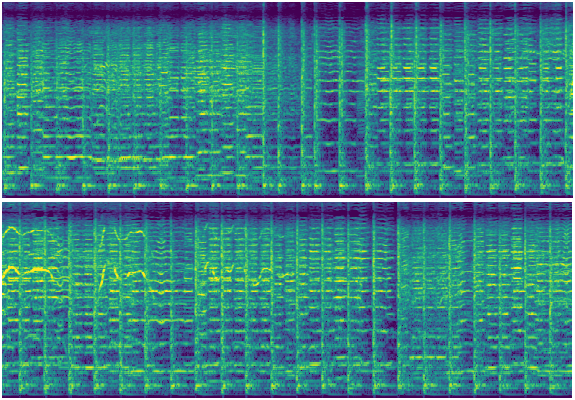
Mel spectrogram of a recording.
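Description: Saxophone band with bass drums playing a Santiago festival dance tune: several saxophones carry the melody together over a steady, even drum beat.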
